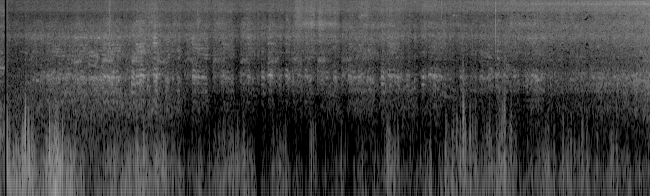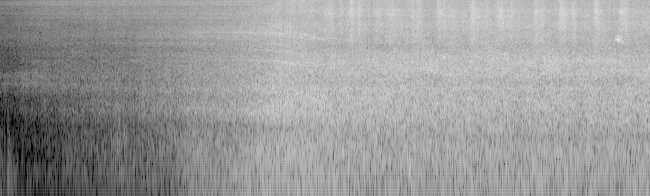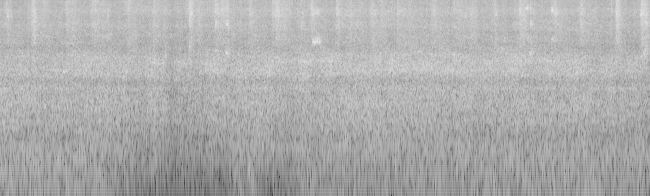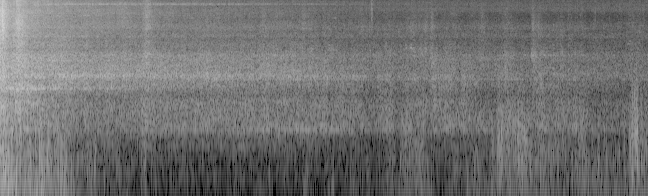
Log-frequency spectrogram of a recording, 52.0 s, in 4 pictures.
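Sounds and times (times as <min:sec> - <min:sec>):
freight train wagons rumbling: 0:12.7 - 0:51.9
wheels clicking over rails: 0:15.4 - 0:39.9.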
